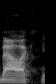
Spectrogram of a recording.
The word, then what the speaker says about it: Malek: So just Malek, yeah. – Malek, because he actually played...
